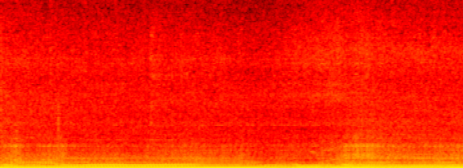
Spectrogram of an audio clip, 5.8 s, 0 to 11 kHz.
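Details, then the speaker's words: Car cold start at 50°F on reduced ethanol fuel content, checking for exhaust leaks: deep steady idle rumble, smooth even beat, no ticking, hiss or exhaust leak puffing; normal idle. "so everything sounds normal not even sure if you can hear me but everything sounds good"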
